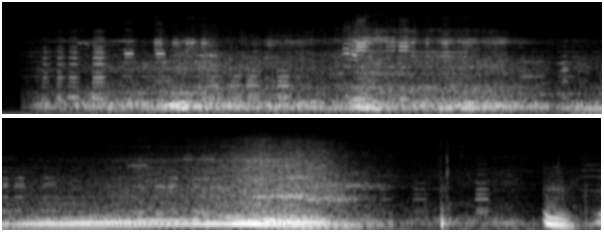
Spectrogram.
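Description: City traffic with car horns sounding, then a car approaching, its engine note rising and then dropping away as it slows. A single sharp click comes near the end.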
